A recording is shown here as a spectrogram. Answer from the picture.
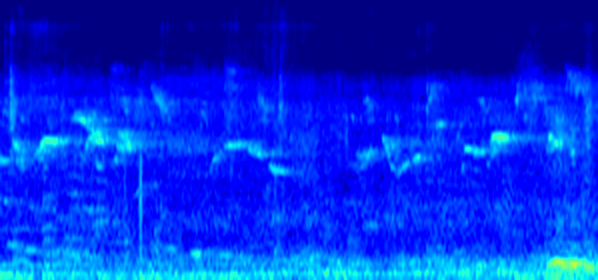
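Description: Small birds chirping and calling over a steady outdoor ambience, in short rising and falling chirps. A brief, louder low sound comes near the end.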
